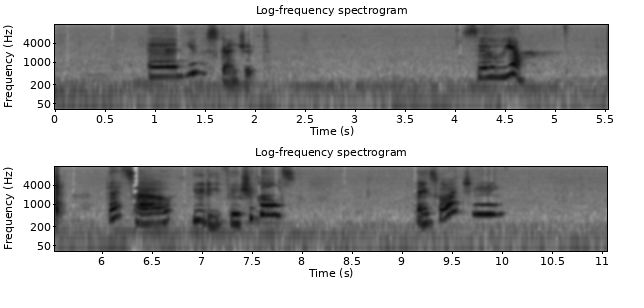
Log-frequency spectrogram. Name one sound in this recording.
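A young woman talks close up, with animation.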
